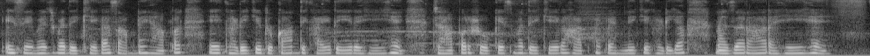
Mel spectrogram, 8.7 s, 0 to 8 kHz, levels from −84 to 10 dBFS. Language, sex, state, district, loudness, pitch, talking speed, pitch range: Hindi, female, Rajasthan, Jaipur, -18 LUFS, 165 Hz, 200 wpm, 160-175 Hz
